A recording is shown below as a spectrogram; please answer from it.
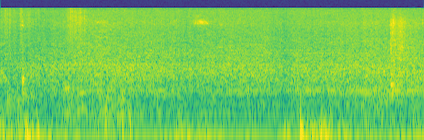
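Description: Steady low hum with an even hiss of background noise, and a single soft knock about three seconds in.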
